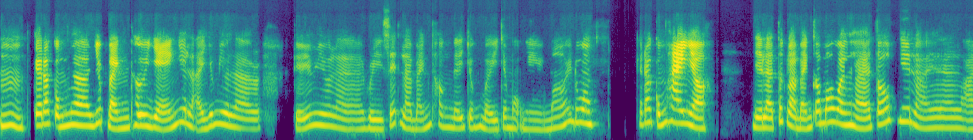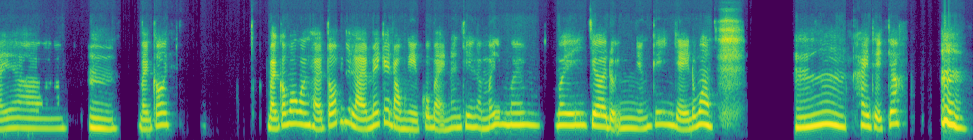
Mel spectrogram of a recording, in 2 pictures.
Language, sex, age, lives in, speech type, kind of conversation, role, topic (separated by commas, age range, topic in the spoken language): Vietnamese, female, 25-29, United States, conversation, unstructured, none, Bạn có sở thích nào khiến bạn cảm thấy vui vẻ không?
